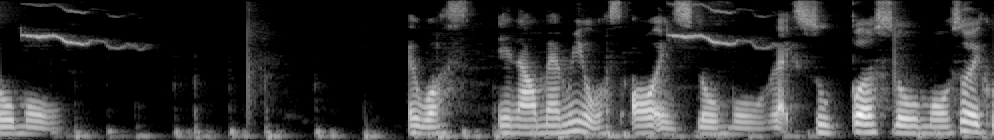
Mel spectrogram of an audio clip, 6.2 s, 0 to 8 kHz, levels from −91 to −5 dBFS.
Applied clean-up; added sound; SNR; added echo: classical method log-MMSE.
